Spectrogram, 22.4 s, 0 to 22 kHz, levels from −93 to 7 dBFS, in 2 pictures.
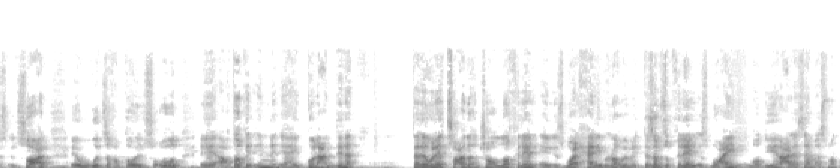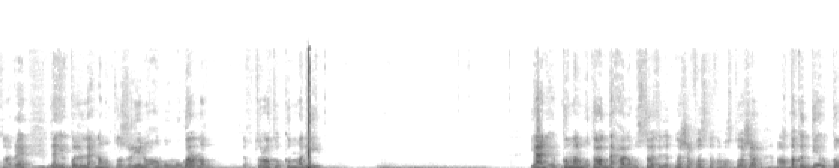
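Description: At 15.30 s a short burst of static cuts in and stops at 15.33 s. This is file tags played as audio. A block of metadata, here text tags followed by zero padding, was decoded as if it were sound samples. The text bytes come out as a loud, harsh rasp pushed off-centre to one side. The padding that follows reads as pure silence. Both edges are abrupt, so the burst clicks in and out.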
